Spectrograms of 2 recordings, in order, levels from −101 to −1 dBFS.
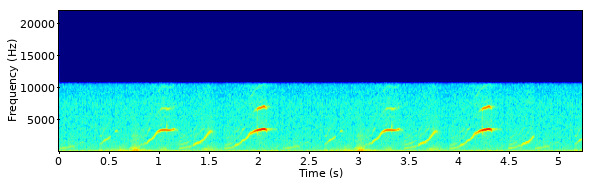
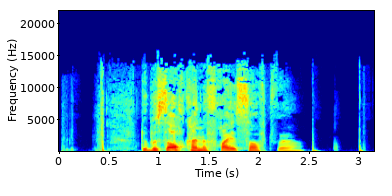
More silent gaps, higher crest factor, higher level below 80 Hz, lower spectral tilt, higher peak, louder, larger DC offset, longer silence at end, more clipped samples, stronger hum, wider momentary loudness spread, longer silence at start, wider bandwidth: neither; about the same, 20 dB vs 20 dB; first, -44 dBFS vs -50 dBFS; second, -0.5 dB/octave vs -4.5 dB/octave; second, -10 dBFS vs -2 dBFS; second, -22 LUFS vs -18 LUFS; first, 0.3% vs under 0.1%; about the same, 0 s vs 0.1 s; neither; neither; about the same, 24 LU vs 22 LU; second, 0 s vs 0.4 s; second, 11 kHz vs 15 kHz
